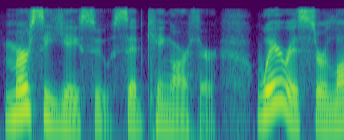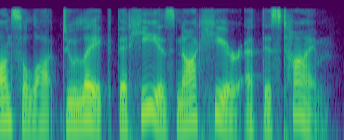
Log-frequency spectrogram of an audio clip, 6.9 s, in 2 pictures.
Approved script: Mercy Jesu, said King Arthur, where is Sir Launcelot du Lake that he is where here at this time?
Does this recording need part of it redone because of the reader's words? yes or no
yes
